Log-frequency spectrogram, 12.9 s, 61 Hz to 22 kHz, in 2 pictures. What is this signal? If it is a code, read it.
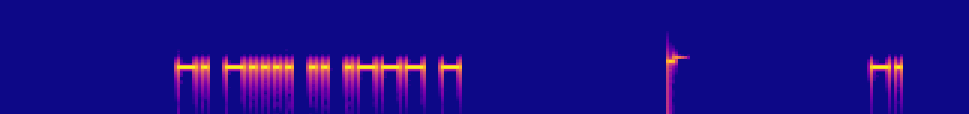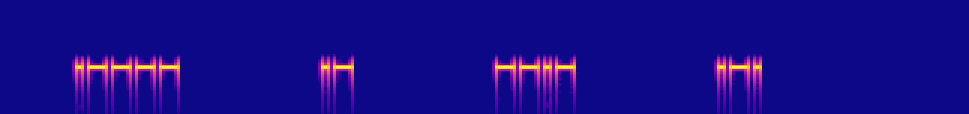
Morse code, heard as a keyed tone, about 31 wpm, spaced as for 13 wpm, 700 Hz. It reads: N6IJT N1AQR
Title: USA Call Signs - 5 Characters - 8x Character Spacing - 30wpm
